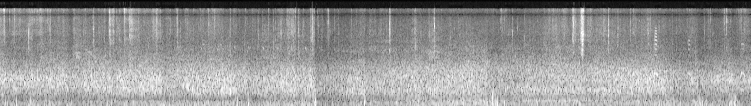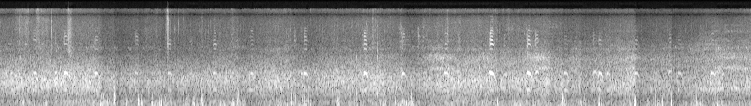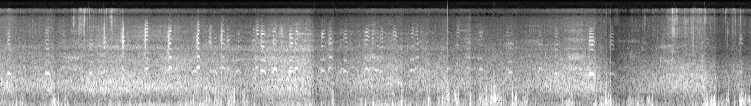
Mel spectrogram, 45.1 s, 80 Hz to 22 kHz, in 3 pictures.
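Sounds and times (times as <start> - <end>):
low rumbling noise: 0.0 - 45.0
geese honking: 11.0 - 21.3, 22.2 - 42.6.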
